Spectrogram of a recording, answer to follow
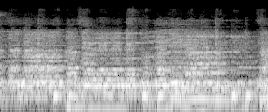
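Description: A choir singing, its voices holding long notes together.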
